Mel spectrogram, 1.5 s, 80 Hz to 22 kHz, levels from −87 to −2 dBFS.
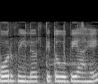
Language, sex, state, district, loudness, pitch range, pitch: Marathi, female, Maharashtra, Solapur, -15 LUFS, 210-220 Hz, 215 Hz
